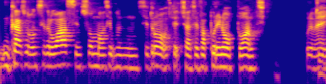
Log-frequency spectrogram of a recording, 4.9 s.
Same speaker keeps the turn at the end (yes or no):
no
